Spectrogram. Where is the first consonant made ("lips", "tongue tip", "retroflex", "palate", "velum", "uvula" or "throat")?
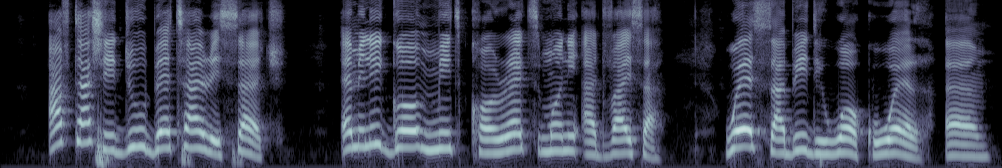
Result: lips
